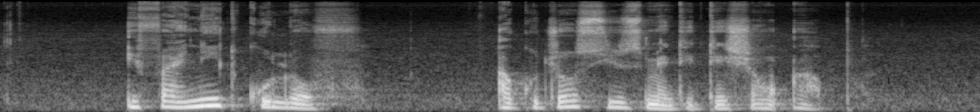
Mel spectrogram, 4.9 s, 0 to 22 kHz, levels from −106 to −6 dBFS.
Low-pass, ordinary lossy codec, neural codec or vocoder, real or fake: none; none; none; real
